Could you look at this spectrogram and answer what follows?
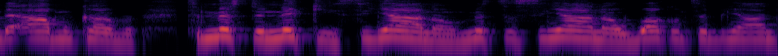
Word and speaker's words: Nicky Siano: you thank you how am i saying your name right yes sir you are pronouncing my name correctly now i appreciate you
